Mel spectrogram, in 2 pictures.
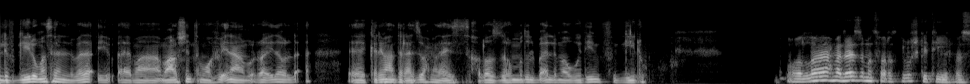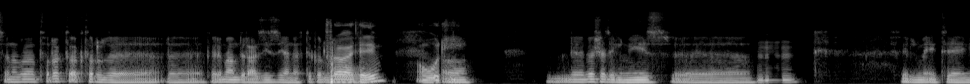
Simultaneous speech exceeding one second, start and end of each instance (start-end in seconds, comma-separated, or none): none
